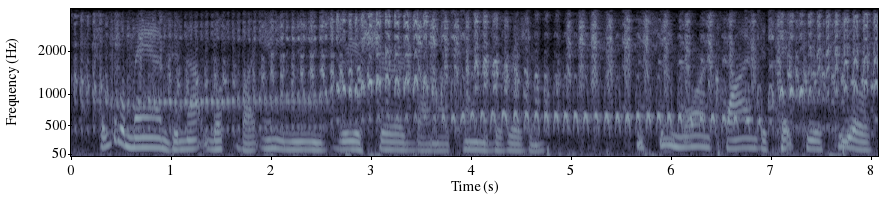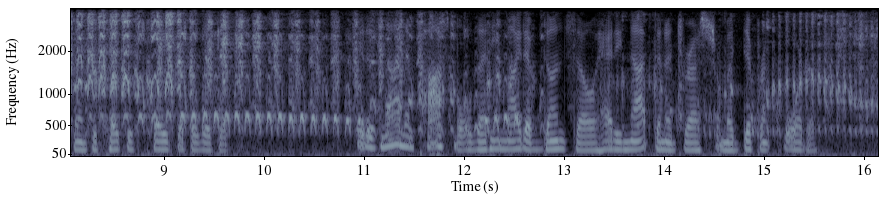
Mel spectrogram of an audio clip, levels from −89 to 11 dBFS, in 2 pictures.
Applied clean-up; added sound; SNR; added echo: none; Bird vocalization, bird call, bird song; -2 dB; none.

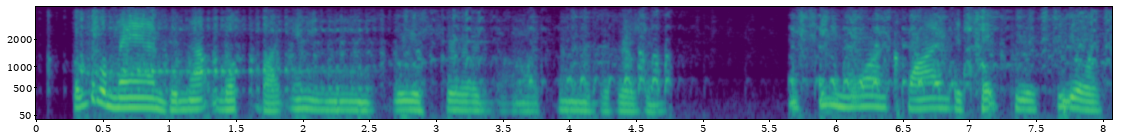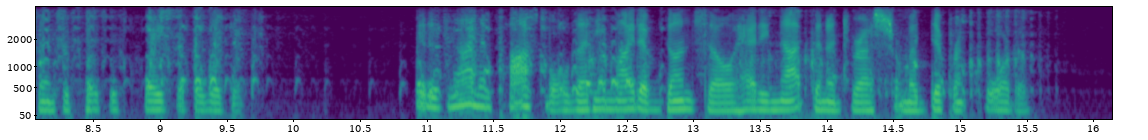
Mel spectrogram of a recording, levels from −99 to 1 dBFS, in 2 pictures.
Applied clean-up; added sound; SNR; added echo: neural mask model RNNoise.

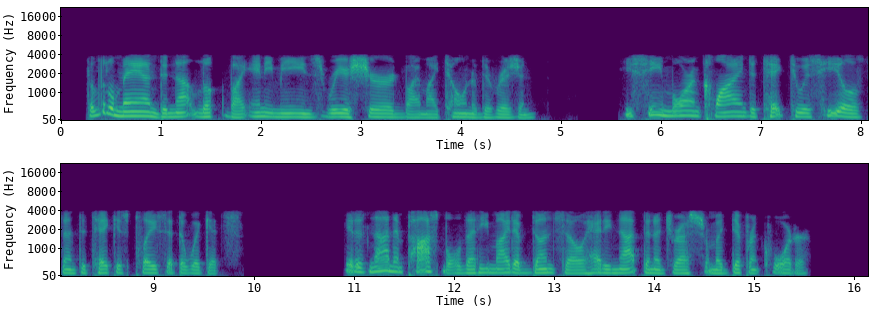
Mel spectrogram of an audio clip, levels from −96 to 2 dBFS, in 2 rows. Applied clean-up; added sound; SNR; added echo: none; none; none; none.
